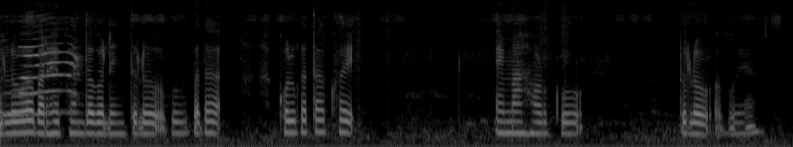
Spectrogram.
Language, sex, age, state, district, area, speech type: Santali, female, 18-30, West Bengal, Birbhum, rural, spontaneous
